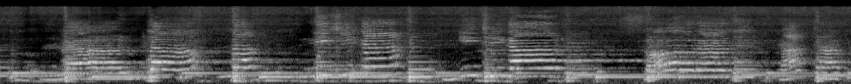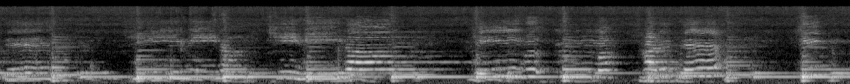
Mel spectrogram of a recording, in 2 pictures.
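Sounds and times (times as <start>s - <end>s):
ukulele strumming: 0.0s - 17.0s
woman singing: 0.0s - 17.0s.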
